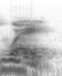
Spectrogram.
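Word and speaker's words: Hue: place called wayfubai and way was the former imperial capital of the of the unified vietnam and it's h-u-e pronounced way that's just the way it is but um that was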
